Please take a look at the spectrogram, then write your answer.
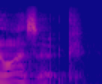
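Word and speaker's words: Isack: Um, and he's Yeah, he pronounced his own name as Isaac. Isaac. So, yeah. No, it's it's definitely it's definitely Isaac.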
